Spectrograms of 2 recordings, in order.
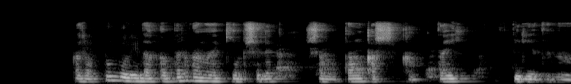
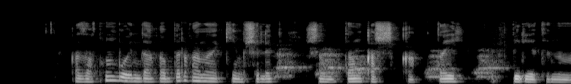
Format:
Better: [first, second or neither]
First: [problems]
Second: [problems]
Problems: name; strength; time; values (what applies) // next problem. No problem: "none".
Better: second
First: noise reduction (neural mask model DeepFilterNet 3)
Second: none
